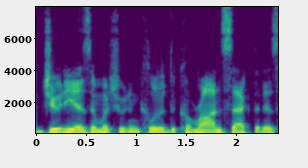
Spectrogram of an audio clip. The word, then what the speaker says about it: Qumran: gnosticism stoicism kikero judaism which would include the qumran sect that is how you say quran uh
